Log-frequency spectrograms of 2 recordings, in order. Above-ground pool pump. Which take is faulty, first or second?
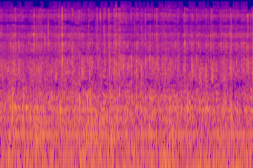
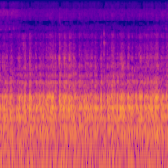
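second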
